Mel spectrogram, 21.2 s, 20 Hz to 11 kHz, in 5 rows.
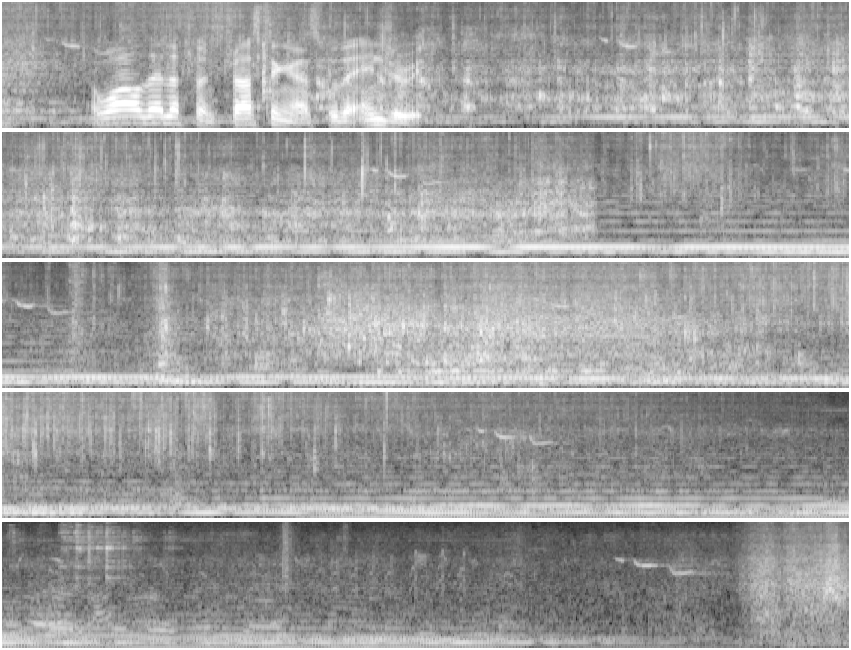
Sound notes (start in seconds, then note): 15.4 indistinct chatter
